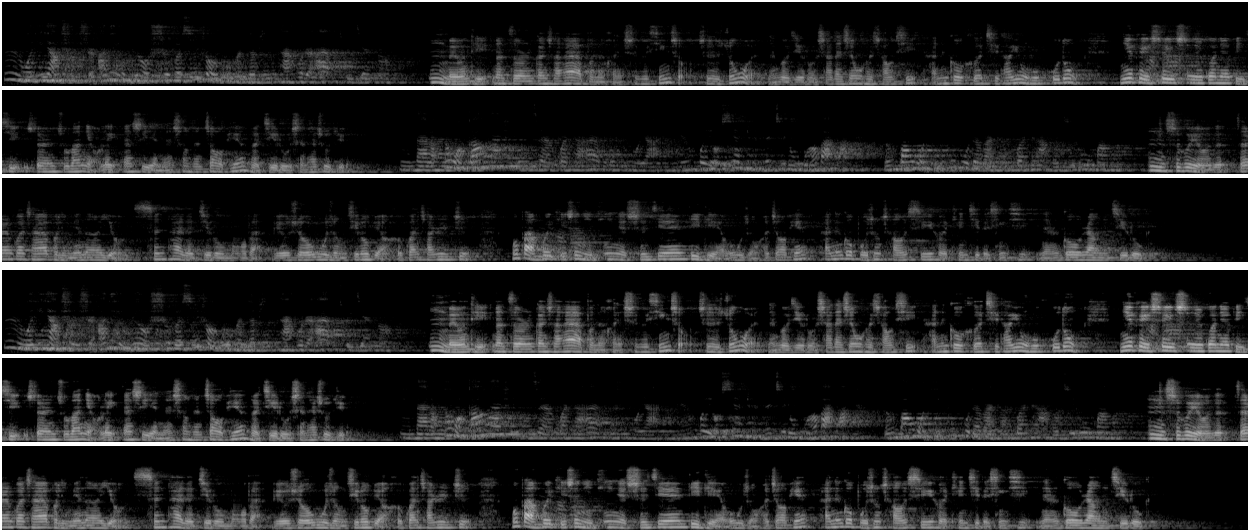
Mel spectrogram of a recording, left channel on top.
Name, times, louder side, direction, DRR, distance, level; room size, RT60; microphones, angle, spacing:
voice 1, 0.0-3.9 11.2-11.8 16.4-23.6 30.2-30.8, right 1 dB, 5° left, 0 dB, 5.4 m, -40 dB
voice 2, 4.3-16.0 23.9-36.4, right 4 dB, 50° right, 6 dB, 0.9 m, -31 dB
25.5 x 23.5 x 9.5 m, 1.4 s
head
